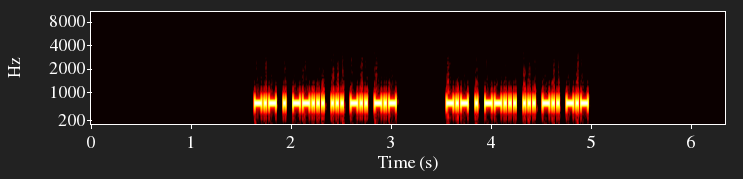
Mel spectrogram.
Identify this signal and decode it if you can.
Morse code, heard as a keyed tone, about 45 wpm, 700 Hz. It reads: KE7SDK KE7SDK
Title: USA Call Signs - 6 Characters - Repeated 2x - 50wpm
